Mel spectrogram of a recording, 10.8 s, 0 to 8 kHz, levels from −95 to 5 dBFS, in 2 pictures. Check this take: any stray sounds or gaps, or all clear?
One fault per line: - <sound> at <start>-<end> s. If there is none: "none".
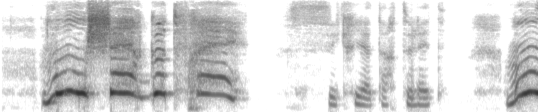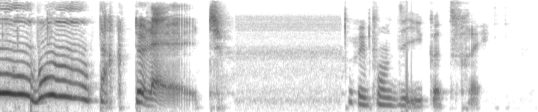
none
